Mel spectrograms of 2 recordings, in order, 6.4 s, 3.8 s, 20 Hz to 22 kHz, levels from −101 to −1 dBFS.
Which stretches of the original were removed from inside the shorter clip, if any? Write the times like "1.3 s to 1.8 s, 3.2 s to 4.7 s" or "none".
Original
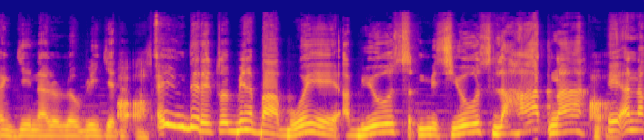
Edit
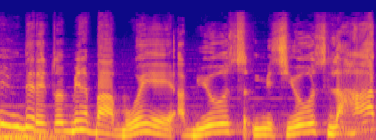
none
